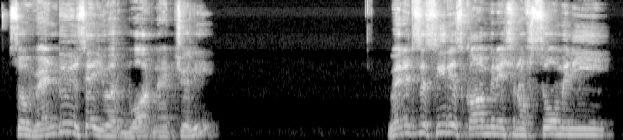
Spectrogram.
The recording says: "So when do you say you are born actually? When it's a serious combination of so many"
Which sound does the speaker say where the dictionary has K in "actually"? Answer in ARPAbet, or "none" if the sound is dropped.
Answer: none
